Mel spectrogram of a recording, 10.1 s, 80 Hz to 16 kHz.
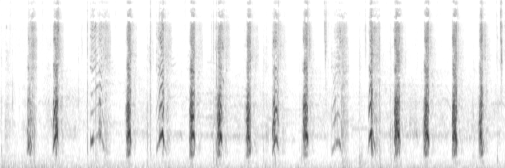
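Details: Female German Shepherd barking on command during hold and bark training, 37 days before an IGP1 trial in Colorado; loud sharp barks repeated roughly twice a second with brief gaps, a handler's voice faintly in between.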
